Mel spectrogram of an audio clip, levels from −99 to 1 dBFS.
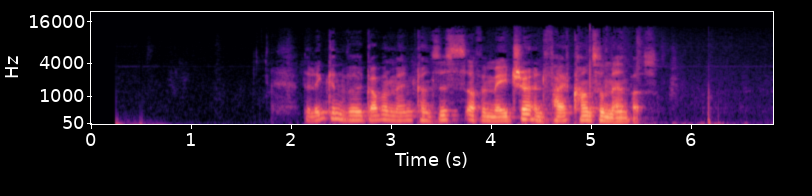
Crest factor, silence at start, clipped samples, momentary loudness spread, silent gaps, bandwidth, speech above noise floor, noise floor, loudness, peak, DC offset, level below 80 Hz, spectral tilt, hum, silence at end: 22 dB; 0.25 s; under 0.1%; 13 LU; none; 14 kHz; 56 dB; -77 dBFS; -21 LUFS; -4 dBFS; under 0.1%; -56 dBFS; -4.5 dB/octave; none; 1.2 s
